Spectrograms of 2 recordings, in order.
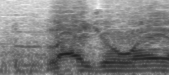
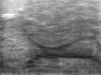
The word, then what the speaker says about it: Lajoie: Pronounce it LaJoie or LaJoy, whichever you like, still alive.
